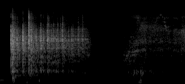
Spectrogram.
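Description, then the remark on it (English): Blue dice, rolled for a role-playing game check, clatter and tumble across a hard tabletop in a quick rattling burst, pause briefly, then a second, softer stretch of rolling follows. Fairly loud, with no voices. “you're going to have to make an act under pressure roll to take control of the vehicle because it is on ice and it is not meant to be on ice.”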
